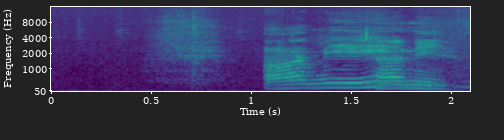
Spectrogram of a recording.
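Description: A man nearby begins to recite a prayer loudly in a chanting voice.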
